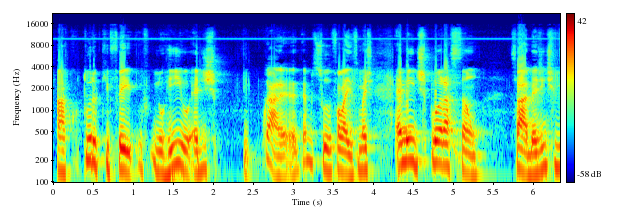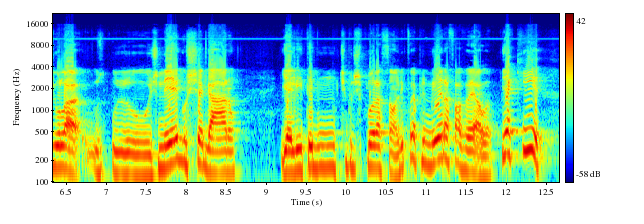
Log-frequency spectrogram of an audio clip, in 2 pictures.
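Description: A man in his forties, a guest in a casual interview, talking in a rambling, animated way with frequent restarts. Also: on the high side, a little fast. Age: 40s. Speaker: interview guest, social media page owner.

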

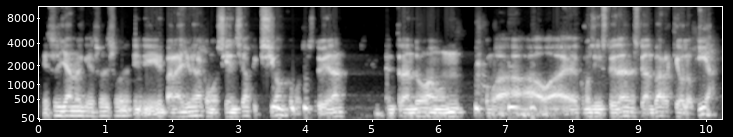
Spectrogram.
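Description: A man with a Colombian accent hosting an unscripted interview, halting and repeating words as he searches for them. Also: very deep voice, fairly bright tone. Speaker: host of radio theatre forum.

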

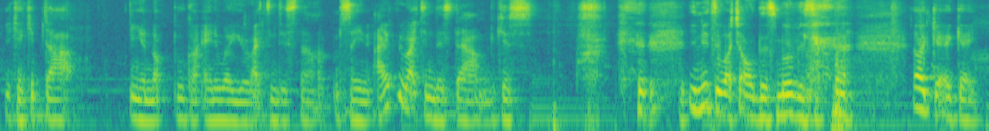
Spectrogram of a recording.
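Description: An excitable vlogger with a Nigerian accent, chatting about movies to recommend. The talk bubbles along with frequent laughs and repeated words. Soft music plays faintly underneath at a middling pitch. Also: normal speed.

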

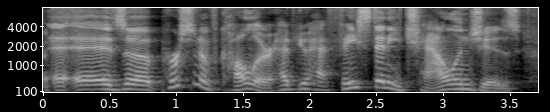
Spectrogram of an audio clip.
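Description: A man's voice: a little high, very animated, normal speed, a bit bright. A man interviewing a doctor in a loose, casual way, with lots of "like" and "um" fillers. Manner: loose, many likes and fillers.

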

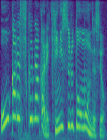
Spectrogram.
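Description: A man hosting a casual, opinionated radio talk show, rambling along in an animated, theatrical and self-mocking way. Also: very high-pitched, quick pace, no room sound. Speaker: professional speaker and audio engineer.

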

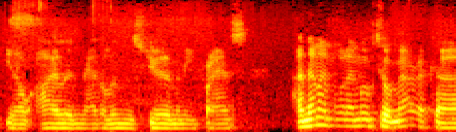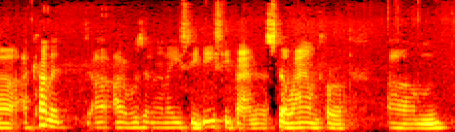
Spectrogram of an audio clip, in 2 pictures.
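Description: A man's voice: mid-range voice, a little hiss or hum, low-quality recording. Chatty man, podcast guest. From Wales. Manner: chatty, laughs between anecdotes. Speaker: guest, tribute band singer. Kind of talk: casual podcast interview.

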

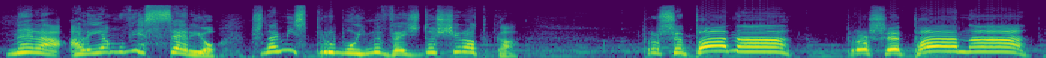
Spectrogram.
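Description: Eager little boy in a kids radio play, high voice, super animated, cheeky. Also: a little slow, soft background music, exaggerated voice. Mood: excited. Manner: eager, blurting questions and exclamations. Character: excitable, mischievous little boy exploring a cathedral. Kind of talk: children's audio play acting.

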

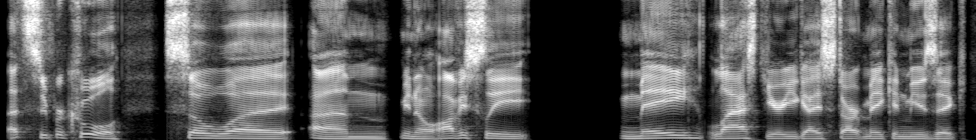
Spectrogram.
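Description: A man's voice: medium pitch, slow, clear, resonant tone. A man of thirty, hosting a casual interview and asking questions in a friendly, enthusiastic way. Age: 30s. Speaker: interviewer, podcast host.

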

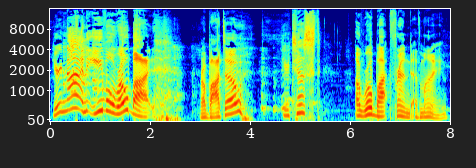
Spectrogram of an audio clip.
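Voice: medium pitch, sing-song, measured pace. A storyteller voicing an exasperated but kind young boy in a children's story. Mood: coaxing.

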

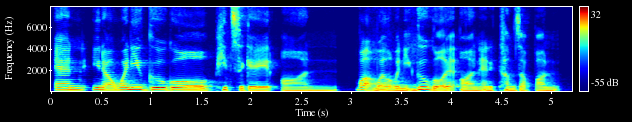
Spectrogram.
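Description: A woman's voice: fairly low pitch, fairly even intonation, moderate pace, a little mellow. A woman from Finland, co-hosting a podcast in casual, rambling chat full of fillers and restarts. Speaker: podcast co-host.

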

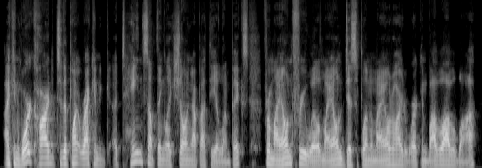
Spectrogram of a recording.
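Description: A man's voice: lowish voice, fast talker, few pauses, no echo. Young man, podcast host, heated monologue with repeats and profanity; dry, close recording. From Romania. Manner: heated, ranting, repeats and restarts words, swears freely. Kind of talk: opinionated monologue.

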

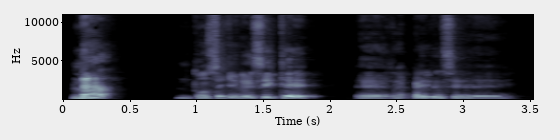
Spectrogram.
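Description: A man's voice: medium pitch, big pitch swings, slow pace. A Cuban man hosting a live stream, reading viewer comments aloud and answering them bluntly, with frequent swearing. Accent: Cuban Spanish. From Cuba. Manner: blunt, argumentative, swears freely. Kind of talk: casual live stream chat.

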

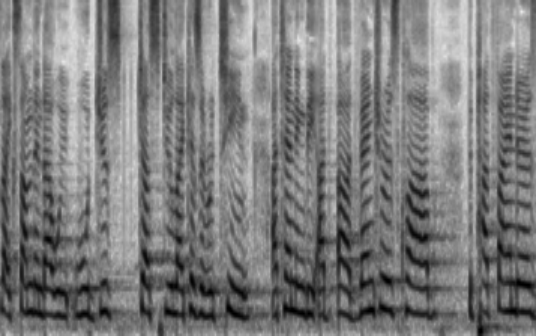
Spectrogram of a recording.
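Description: A young woman from Zimbabwe speaking to her congregation in a loose, chatty way, leaning on "like" and "uh". Her voice sits a little high. It carries the long reverb of a church hall. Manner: chatty, many fillers like "like" and "uh". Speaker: church member giving a testimony. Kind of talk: casual spoken testimony to a congregation.

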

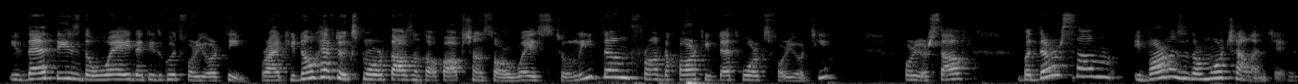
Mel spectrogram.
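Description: A woman from Slovenia with a Slovenian accent, answering in an informal interview style and often checking for agreement. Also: a little high. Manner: informal, often seeks agreement with tag questions. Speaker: interview guest, leadership expert.

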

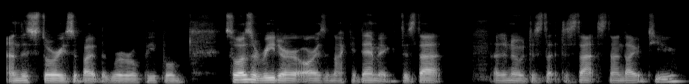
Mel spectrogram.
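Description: A man with a low voice hosts a casual literary discussion. He is tentative and hedges as he thinks aloud. The sound is dry, with very little room to it. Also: fast, darkish tone, no echo. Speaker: podcast host.

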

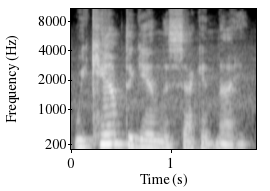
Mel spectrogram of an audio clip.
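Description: A man reading a novel aloud in an expressive storytelling style. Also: medium pitch, moderate pace, breathy edge. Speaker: audiobook reader.

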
